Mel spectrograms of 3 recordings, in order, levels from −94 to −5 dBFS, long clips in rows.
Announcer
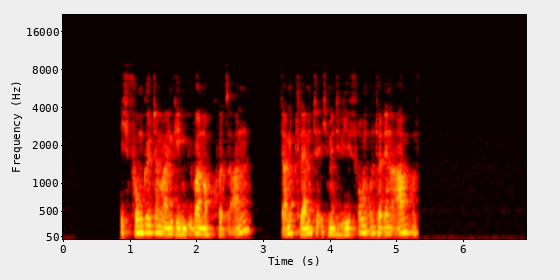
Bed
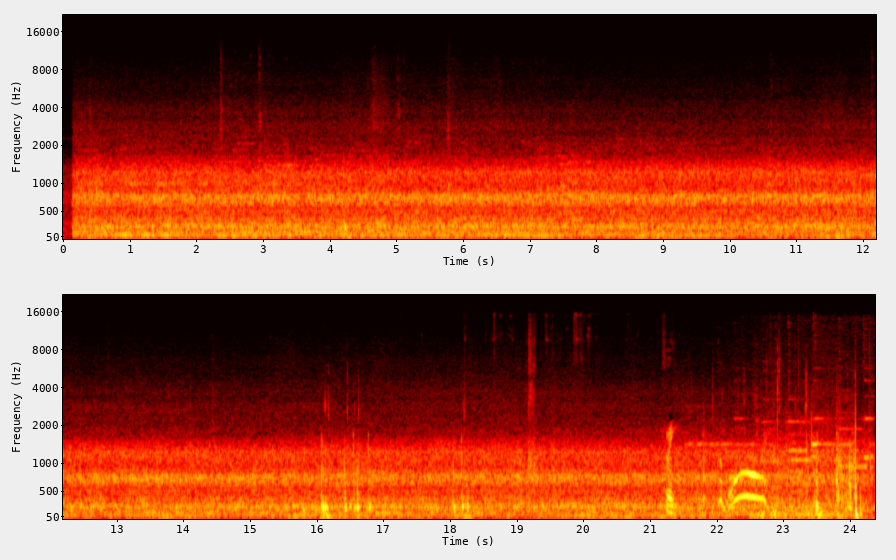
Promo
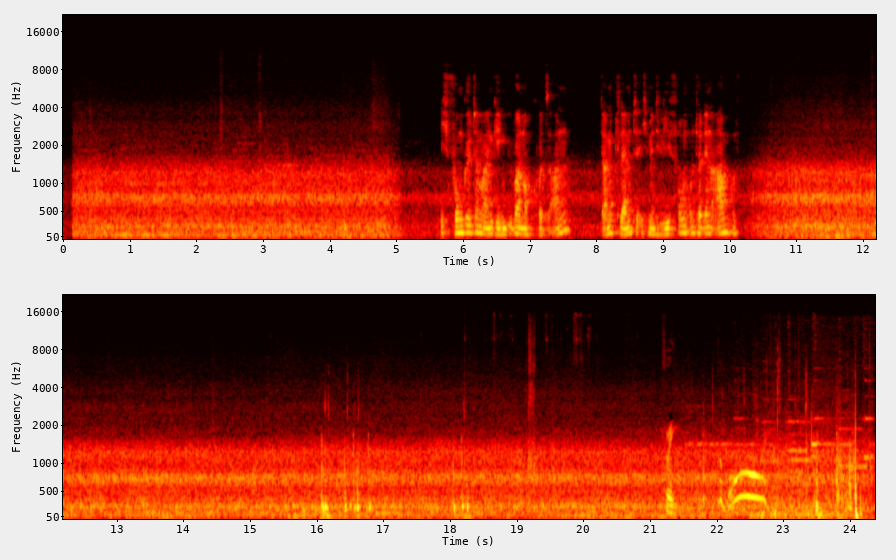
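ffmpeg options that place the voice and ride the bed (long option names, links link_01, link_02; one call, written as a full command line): ffmpeg -i stem1.wav -i stem2.wav -filter_complex "[0:a]adelay=4800,volume=-3.5dB[link_01];[1:a]volume=12dB,afade=type=out:start_time=4.86:duration=0.25:silence=0.188365,afade=type=in:start_time=10.25:duration=0.72:silence=0.133352[link_02];[link_01][link_02]amix=inputs=2:normalize=0" out.wav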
